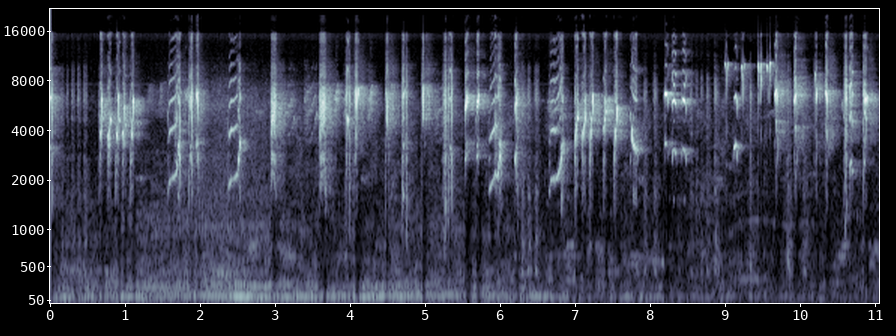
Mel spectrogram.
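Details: A kolibri ninja sunbird in Gresik, East Java, recorded on a phone, pours out a dense, rapid stream of high twittering chirps and buzzy trills, nearly continuous, over a faint low hum during the first seven seconds.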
